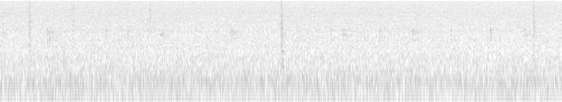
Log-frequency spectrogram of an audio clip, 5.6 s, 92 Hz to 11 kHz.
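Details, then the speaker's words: Amiga 600 with Furia accelerator during OS3.2 install: faint sharp clicks about twice a second from the floppy drive with no disk inserted, over a low hum, with floppy light flickering randomly; cause unknown. "it's not doing it all the time because my disk is clicking hear it click click"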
